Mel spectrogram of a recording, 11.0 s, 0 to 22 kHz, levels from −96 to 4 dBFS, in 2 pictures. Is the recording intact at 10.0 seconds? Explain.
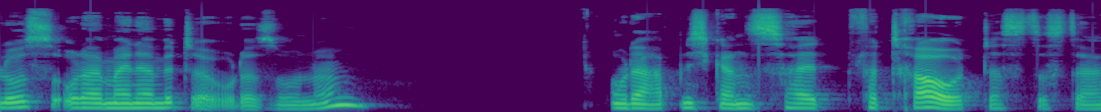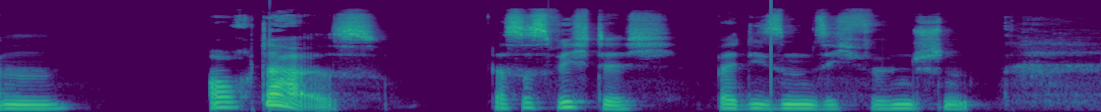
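No. Word clock ticks run from 0.18 to 10.75 s, so 10.0 s falls inside. An unlocked digital clock slips about every 0.3 s, dropping or repeating one sample and leaving a sharp tick.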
